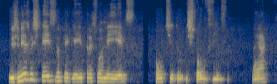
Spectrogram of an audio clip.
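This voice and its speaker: The speaker's dark, mellow tone carries lively intonation at a moderate pace. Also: man, fairly high pitch for a man. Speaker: filmmaker and HIV researcher. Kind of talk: interview.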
